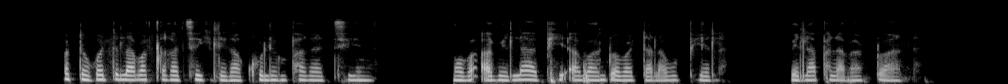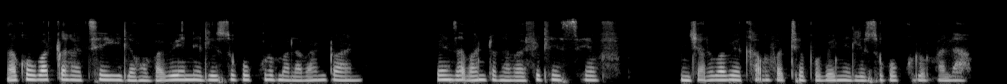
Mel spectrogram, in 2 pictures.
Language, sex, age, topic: North Ndebele, female, 25-35, health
